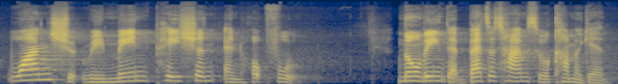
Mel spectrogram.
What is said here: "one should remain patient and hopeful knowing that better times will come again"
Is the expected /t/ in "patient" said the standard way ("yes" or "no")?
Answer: yes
